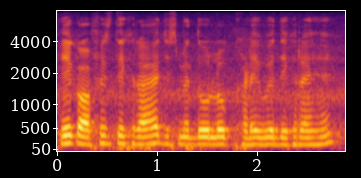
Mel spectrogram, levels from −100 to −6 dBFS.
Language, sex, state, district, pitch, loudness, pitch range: Hindi, male, Uttar Pradesh, Lucknow, 155 Hz, -18 LUFS, 150-170 Hz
